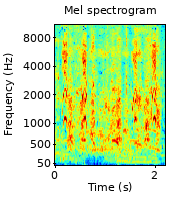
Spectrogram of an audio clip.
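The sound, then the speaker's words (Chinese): Several agitated dogs bark in rapid, overlapping bursts, with sharp yips and a whimper mixed in, loud and continuous throughout with no voices. “我家的孩子被那几只抓狂的狗咬伤了，那几只狗嘴里还流着口水，眼神好可怕哦。”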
